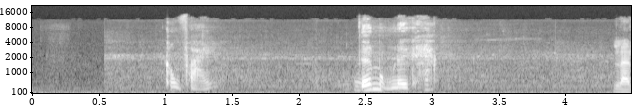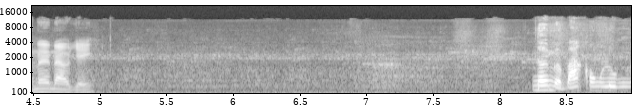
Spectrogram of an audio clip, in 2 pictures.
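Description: A woman speaks close by with feeling.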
